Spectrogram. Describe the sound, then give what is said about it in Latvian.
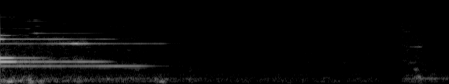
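A single electronic bell chime rings out clearly in a parliament chamber before a vote and fades over a second or so, leaving quiet with faint murmuring and a brief rustle near the end. “Lūdzu zvanu, balsosim par 37.”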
